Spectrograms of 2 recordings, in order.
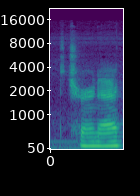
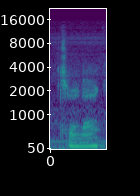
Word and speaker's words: Cernak: On defense, Sergachev, Hedman, Chernak. I think it's pronounced Cernak.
